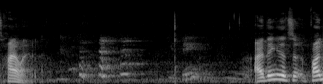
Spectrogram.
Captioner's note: laughing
